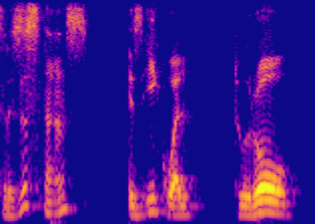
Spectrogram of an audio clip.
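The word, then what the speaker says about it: ρ: So I give it the symbol rho, the Greek letter for R. It looks like a P in English, but it's actually pronounced R, so it has the R sound.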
